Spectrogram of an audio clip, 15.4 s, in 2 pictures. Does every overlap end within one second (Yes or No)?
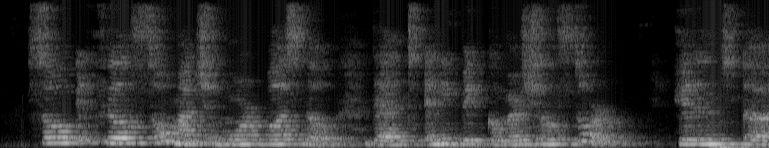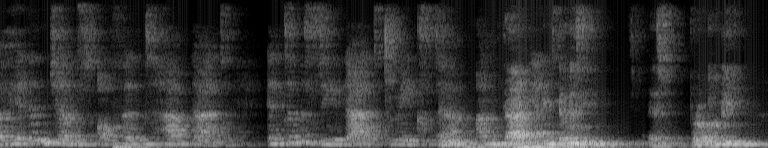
No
